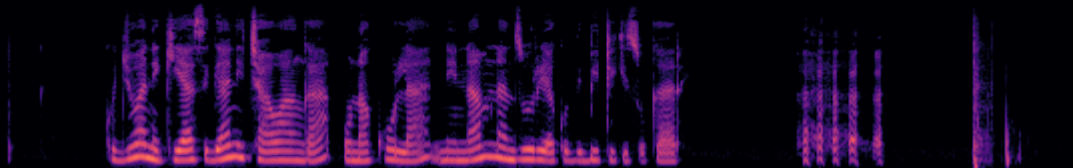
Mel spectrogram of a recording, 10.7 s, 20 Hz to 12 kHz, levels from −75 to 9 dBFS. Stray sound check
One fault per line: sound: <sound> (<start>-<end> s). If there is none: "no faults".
sound: laugh (8.0-8.8 s)
sound: thud (9.7-9.9 s)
